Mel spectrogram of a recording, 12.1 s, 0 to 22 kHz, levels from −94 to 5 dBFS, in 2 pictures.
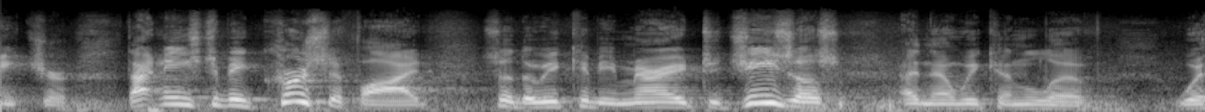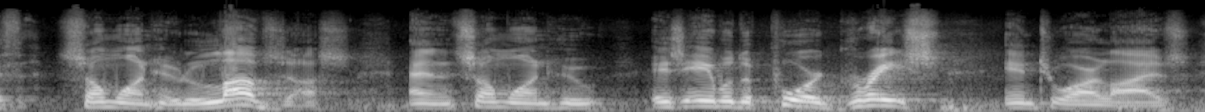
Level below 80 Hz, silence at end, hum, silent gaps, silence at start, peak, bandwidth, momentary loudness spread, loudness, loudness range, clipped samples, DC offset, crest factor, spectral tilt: -42 dBFS; 0 s; none; none; 0 s; 0 dBFS; 14 kHz; 13 LU; -17 LUFS; 2 LU; under 0.1%; under 0.1%; 18 dB; -5.5 dB/octave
